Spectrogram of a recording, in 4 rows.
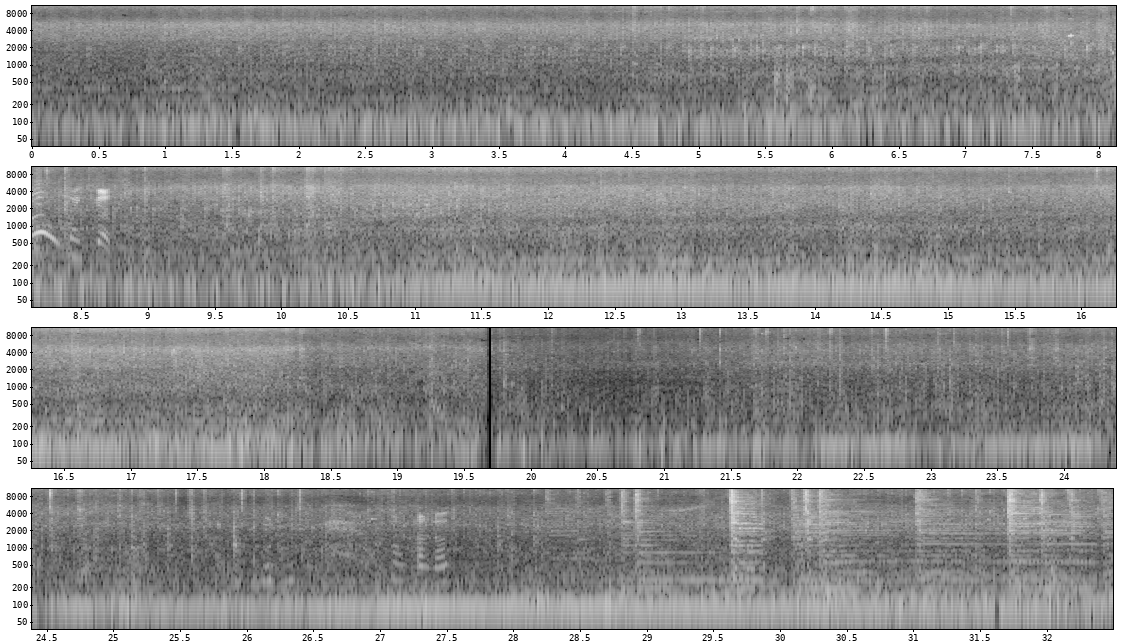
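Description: Steady low engine rumble of a 4x4 vehicle driving across a shallow, rocky river, heard from inside its open cabin, with music playing underneath and becoming clearer near the end.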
